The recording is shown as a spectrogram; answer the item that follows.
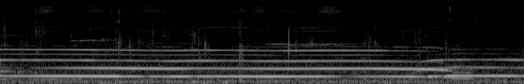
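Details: A gray wolf at a wildlife sanctuary gives a long, steady, mid-pitched howl that dips briefly near the end before rising again.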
